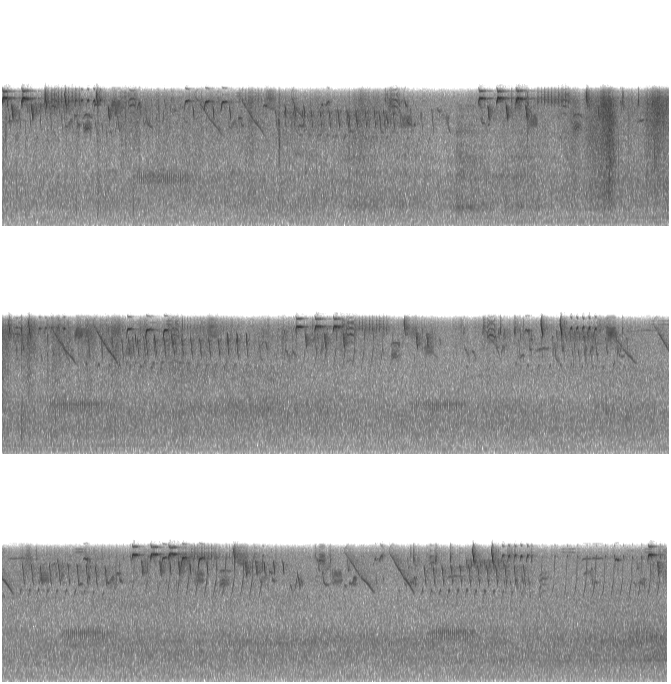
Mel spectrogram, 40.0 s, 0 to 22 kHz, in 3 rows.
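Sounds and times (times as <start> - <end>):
birds chirping and singing: 0.0 - 39.9.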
